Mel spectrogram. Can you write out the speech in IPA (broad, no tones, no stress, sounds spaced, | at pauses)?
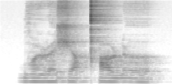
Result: ɡ õ ɭ ɜ ʃ ɜ qʰ o ɳ ɤ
